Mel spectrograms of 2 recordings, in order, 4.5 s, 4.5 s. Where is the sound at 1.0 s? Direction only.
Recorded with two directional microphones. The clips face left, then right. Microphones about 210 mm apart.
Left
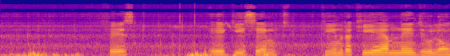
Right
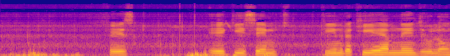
5° right (ahead or behind).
